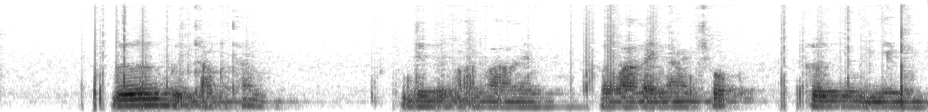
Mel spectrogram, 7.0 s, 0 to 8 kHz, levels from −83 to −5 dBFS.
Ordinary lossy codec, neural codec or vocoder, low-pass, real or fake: AAC, 32 kbps; none; 7.2 kHz; real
